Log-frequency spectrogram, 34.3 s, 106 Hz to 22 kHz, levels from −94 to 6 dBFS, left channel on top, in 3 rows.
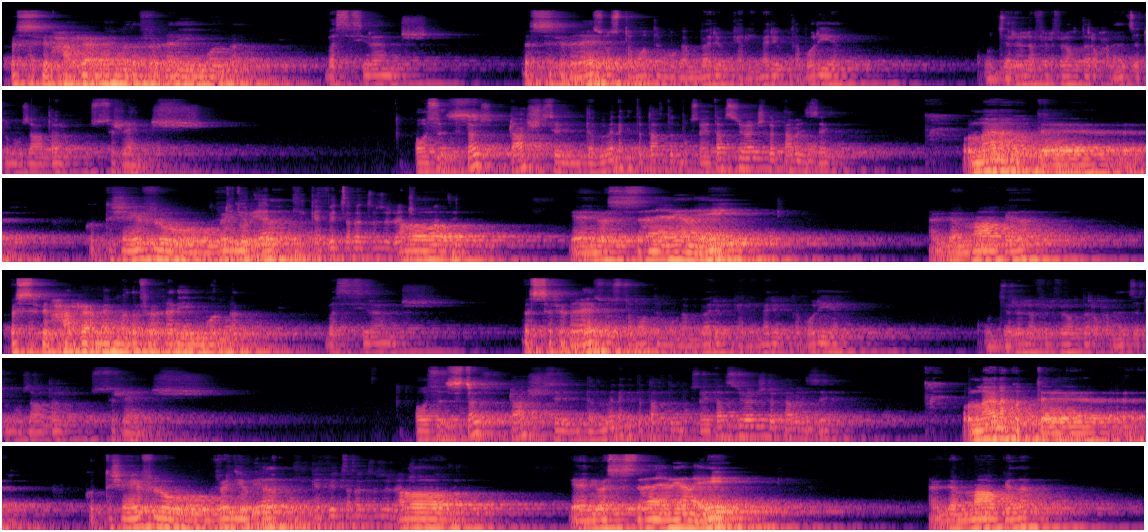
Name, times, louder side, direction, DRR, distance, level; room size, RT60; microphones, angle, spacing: voice 1, 0.1-2.4 5.2-6.0 15.9-16.0 20.7-22.9 23.7-25.6 26.8-27.5 28.5-30.2 32.1-33.2, right 1 dB, 70° right, 2 dB, 2.4 m, -20 dB
voice 2, 3.2-4.2 5.9-8.4 9.8-13.4 15.6-19.7 25.1-27.5, left 1 dB, 65° left, 5 dB, 1.7 m, -31 dB
24.0 x 12.0 x 4.0 m, 2.2 s
head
